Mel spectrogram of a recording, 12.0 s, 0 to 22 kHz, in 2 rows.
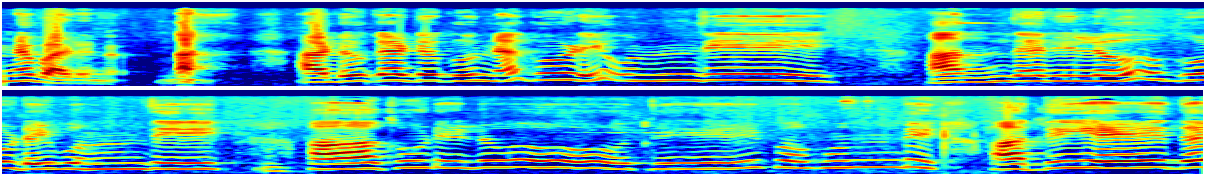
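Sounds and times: elderly woman singing unaccompanied: 0:00.8 - 0:12.0.

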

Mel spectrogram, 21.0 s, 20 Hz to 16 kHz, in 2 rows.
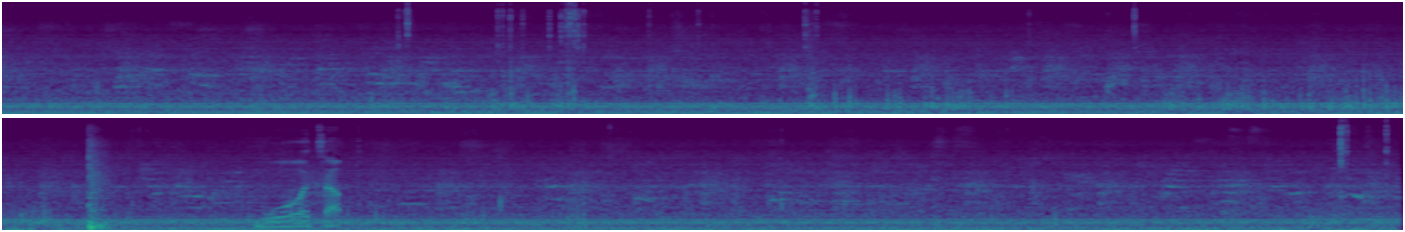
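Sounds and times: steady background hum: 0:00.0 - 0:21.0
rabbit crunching pellets: 0:00.8 - 0:21.0.

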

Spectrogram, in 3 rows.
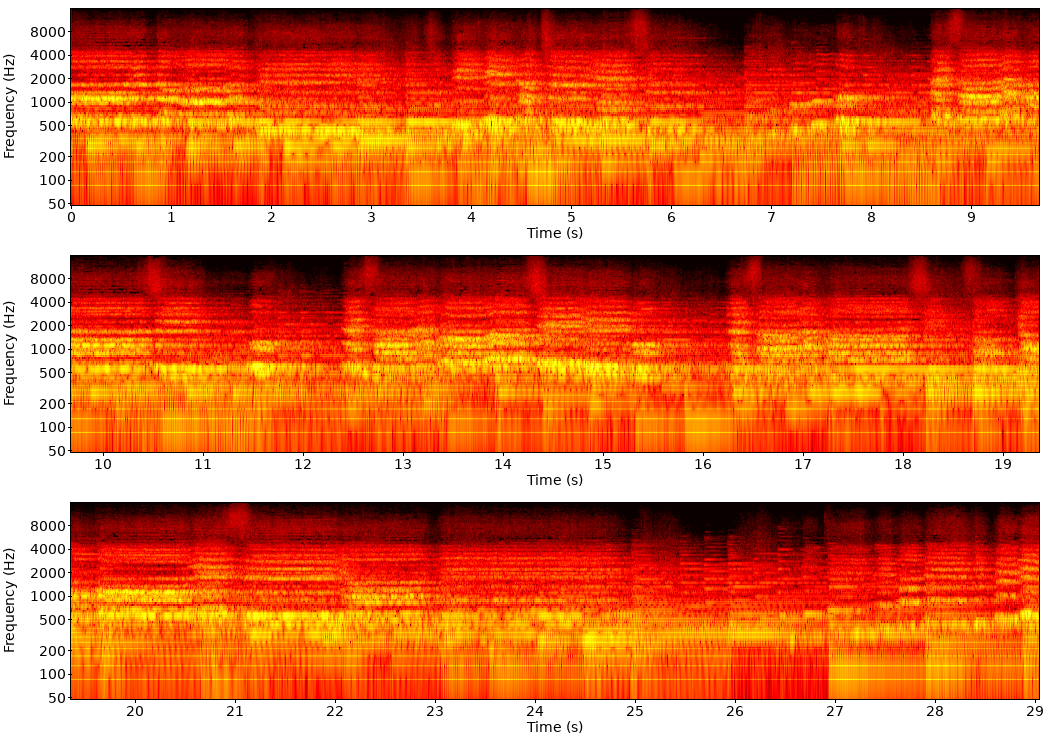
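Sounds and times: girls' choir singing: 0:00.0 - 0:25.0, 0:27.0 - 0:29.0.

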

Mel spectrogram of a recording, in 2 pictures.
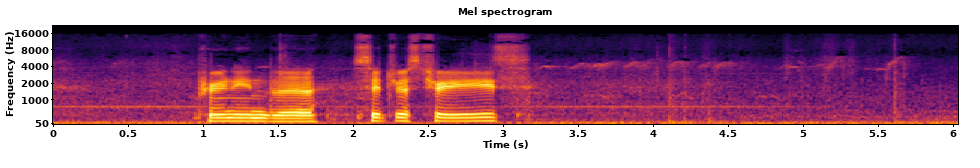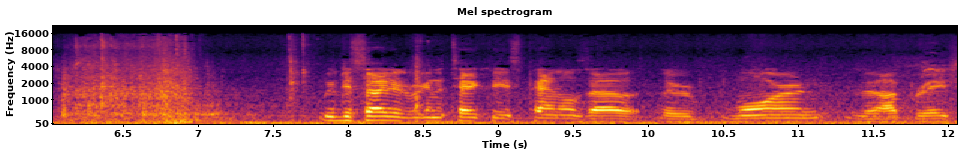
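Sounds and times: faint steady hum: 0:00.0 - 0:12.0
small bird chirping: 0:03.2 - 0:05.8.

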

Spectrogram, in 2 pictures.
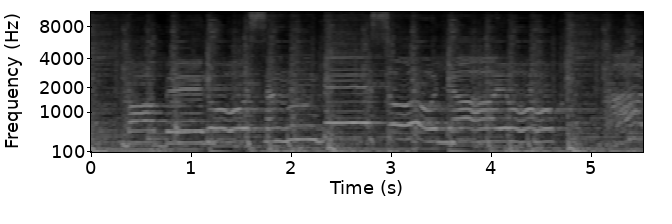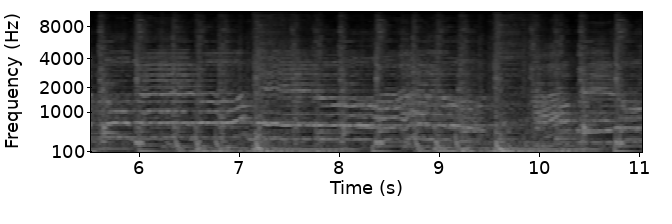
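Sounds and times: steady drum beats: 0:00.0 - 0:11.0.

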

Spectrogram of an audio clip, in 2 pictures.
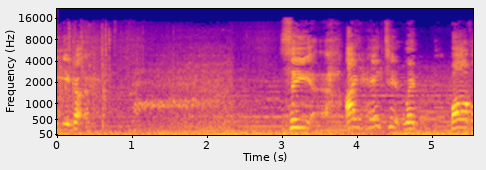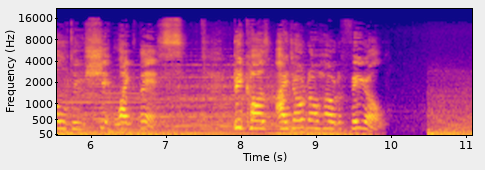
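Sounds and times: car engine running: 0:00.0 - 0:07.2
tv background music: 0:00.0 - 0:09.9.

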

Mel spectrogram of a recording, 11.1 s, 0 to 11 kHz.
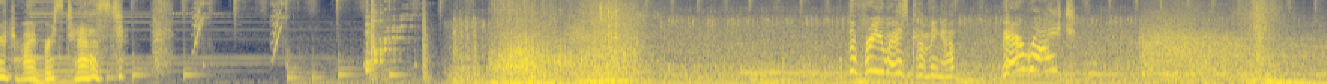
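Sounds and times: light cartoon music: 0:00.0 - 0:11.0
cartoon van engine pulling away: 0:03.6 - 0:11.0.

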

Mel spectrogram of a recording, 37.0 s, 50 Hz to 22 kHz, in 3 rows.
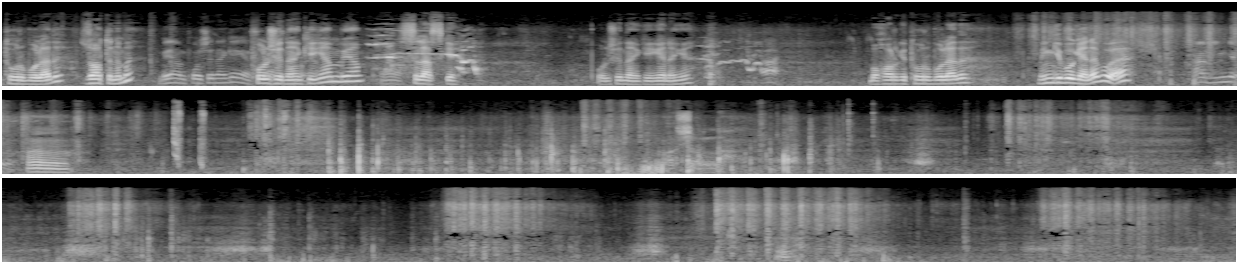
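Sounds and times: hoofbeats on soft dirt: 0:10.0 - 0:14.0, 0:14.6 - 0:37.0.

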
